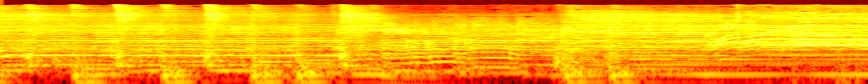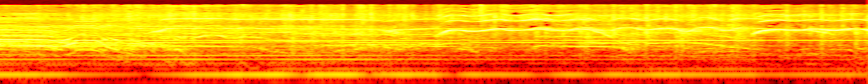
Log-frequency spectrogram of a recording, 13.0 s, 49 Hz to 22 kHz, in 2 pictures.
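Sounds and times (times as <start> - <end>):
live rock band holding chord: 0.0 - 9.2.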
